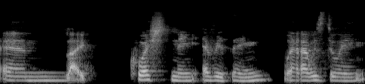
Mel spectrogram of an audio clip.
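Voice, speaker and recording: At a moderate pace, a woman speaks in a medium pitch with a Norwegian accent. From Norway. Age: 20s. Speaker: singer-songwriter. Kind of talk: interview.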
